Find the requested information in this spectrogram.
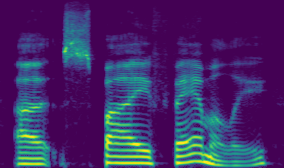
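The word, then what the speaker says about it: Spy x Family: Do you pronounce the X when you say that? No, it's just Spy Family.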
